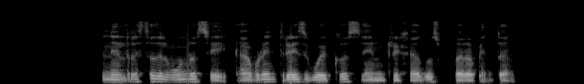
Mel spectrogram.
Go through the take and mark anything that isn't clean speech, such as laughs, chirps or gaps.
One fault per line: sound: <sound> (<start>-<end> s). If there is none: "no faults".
no faults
